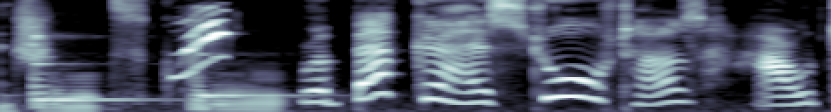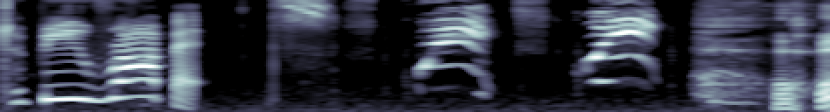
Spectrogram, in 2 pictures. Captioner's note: squeaks; peppa and george squeak; laughs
